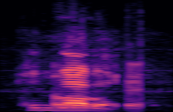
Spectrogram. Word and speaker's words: kinetic: It's ket like a like a fishing net. Kinetic.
